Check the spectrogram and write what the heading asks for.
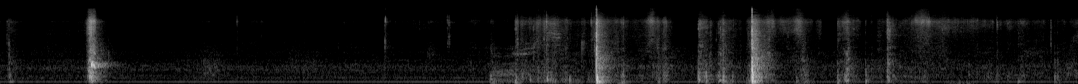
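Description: A large cardboard shipping box being opened and its foam packing handled: one sharp knock about a second in, then from about five seconds a run of cardboard and foam rustling with several loud knocks.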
